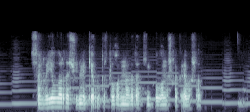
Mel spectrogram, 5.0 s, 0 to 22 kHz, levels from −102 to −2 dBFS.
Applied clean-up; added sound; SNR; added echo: none; Wind instrument, woodwind instrument; 18 dB; none.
